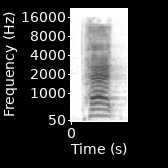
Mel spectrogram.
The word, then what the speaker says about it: PAC: As for talking about Pac, I think Manny and I said this Pac. on it's pronounced Pac, but it don't matter what his name is.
